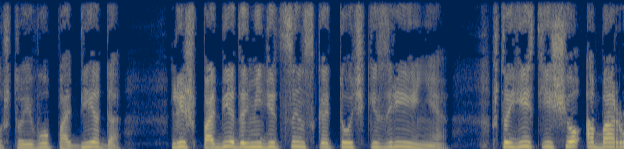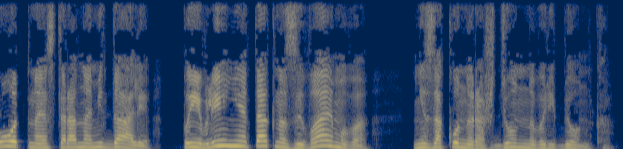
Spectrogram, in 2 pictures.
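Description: An audiobook narrator reading a novel in an even, measured storytelling manner. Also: mid-range voice, no room sound, clean studio sound.

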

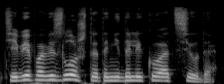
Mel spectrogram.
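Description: A woman voicing a gruff, burly male kidnapper who talks in a mocking, curt way, read as a character in an audiobook. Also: lowish voice, fast talker, a little mellow, no room sound, studio quality, natural voice.

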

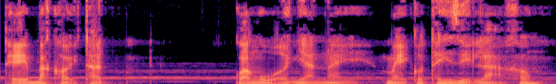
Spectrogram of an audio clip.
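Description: A man voicing an anxious, superstitious old village man who speaks in a shaky, hushed way. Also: deep voice, steady tone, moderate pace, soft background music. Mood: curious.

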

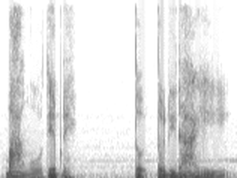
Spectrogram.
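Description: A man's voice: brisk, darkish tone, slightly rough, full character voice. A man doing a stammering, frightened old husband. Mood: shaken. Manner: stammering, low and shaky.

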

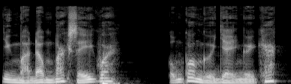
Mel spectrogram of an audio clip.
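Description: A man's voice: lowish voice, sing-song, fast, darkish tone. Man voicing a blunt old great-aunt. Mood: blunt, marveling. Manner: blunt, exclaiming, rustic speech.

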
